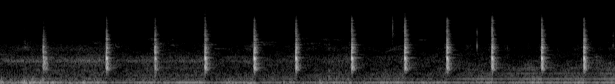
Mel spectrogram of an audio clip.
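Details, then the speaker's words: 1989 Jeep Cherokee XJ 4.0L I6 with AW4 automatic, quiet when first started but noisy after driving: sharp metallic clicks, about two a second, as the cracked flexplate is rocked back and forth by hand. "all I'm doing is pushing forward and backwards just the slightest bit so I guess the metal is cracked and it just clicks"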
